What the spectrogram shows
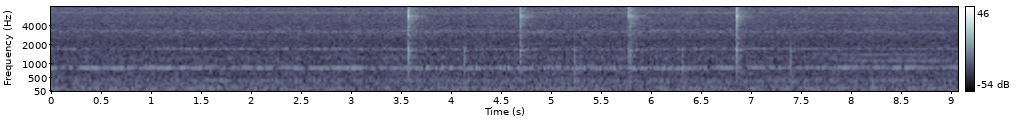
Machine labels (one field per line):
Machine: valve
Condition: normal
